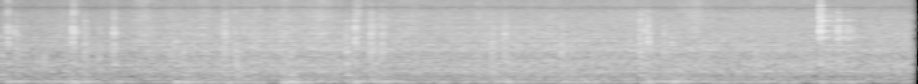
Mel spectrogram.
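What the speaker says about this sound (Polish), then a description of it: "teraz dodajemy nasze dalsze składniki czyli pomidory i koperek dobra i to wszystko ładnie sobie mieszamy" A spoon working through scrambled eggs with tomatoes and dill in a pan, giving soft continuous scraping and stirring with a low sizzle underneath and a few light taps against the pan.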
